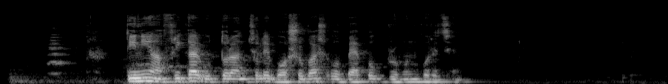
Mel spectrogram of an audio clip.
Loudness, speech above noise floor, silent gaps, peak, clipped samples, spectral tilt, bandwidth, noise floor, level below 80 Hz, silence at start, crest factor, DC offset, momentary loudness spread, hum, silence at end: -21 LUFS; 50 dB; none; -2 dBFS; under 0.1%; -7 dB/octave; 11.5 kHz; -70 dBFS; -52 dBFS; 0.5 s; 22 dB; under 0.1%; 12 LU; none; 2 s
